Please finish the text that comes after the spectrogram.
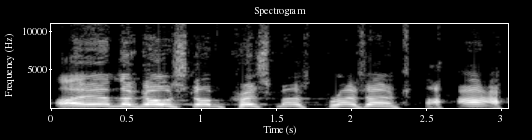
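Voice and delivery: high, loud booming laughter; jolly giant ghost bellowing a welcome. Acted. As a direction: laugh him into the room. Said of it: "bellowed out at him".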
